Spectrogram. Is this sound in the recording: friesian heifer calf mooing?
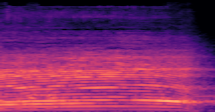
yes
